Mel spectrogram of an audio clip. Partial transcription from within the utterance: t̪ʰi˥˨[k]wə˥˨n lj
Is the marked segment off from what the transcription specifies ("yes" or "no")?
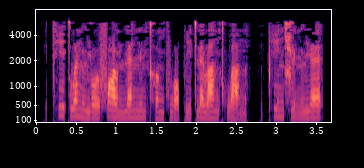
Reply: yes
